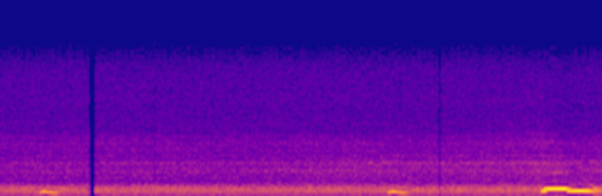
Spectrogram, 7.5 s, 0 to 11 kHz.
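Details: Probably a female Eurasian eagle-owl calling near its nest scrape in the Eifel, Germany, 22 September 2014. Two brief soft low notes about four seconds apart, then a loud wavering drawn-out call at the end, over steady hiss with two sharp clicks.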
